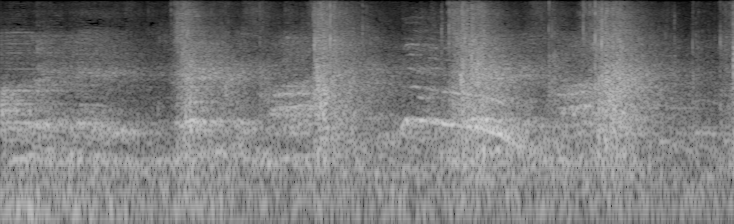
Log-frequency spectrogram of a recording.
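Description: A children's choir sings together in a large echoing hall.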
